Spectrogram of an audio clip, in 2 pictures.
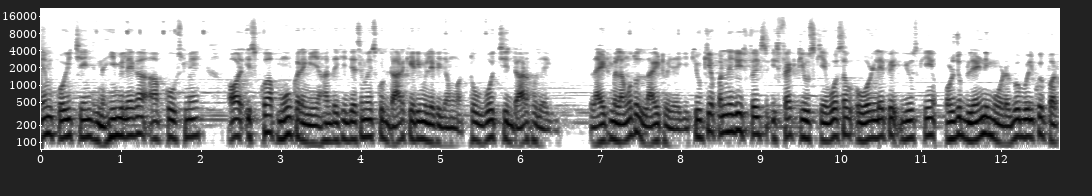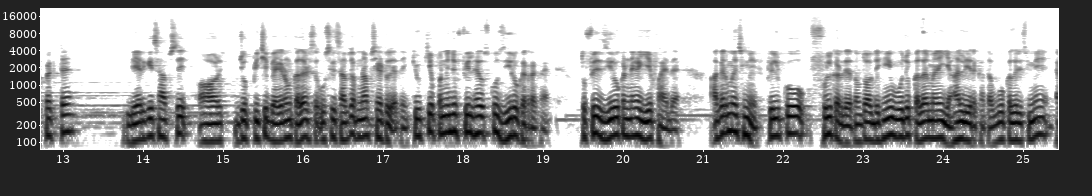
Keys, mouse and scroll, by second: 0.3 space, 0.6 ctrl+alt+click, 1.6 click, 5.2 click, 21.8 click.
